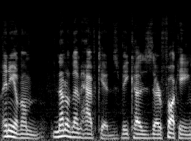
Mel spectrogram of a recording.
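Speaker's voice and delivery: normal talking voice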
